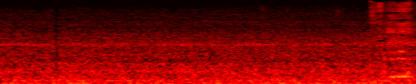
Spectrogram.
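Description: Steady low rumble and hiss of a car's interior.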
